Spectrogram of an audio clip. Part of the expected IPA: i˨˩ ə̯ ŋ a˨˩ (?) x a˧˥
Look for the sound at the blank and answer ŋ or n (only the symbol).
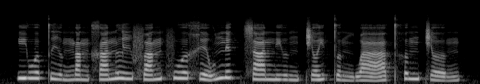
ŋ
